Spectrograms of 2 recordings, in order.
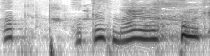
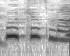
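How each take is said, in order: First: High silly Hulk voice; Hulk impression. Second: Very high squeaky Hulk; Hulk impression. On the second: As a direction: squeak it even higher. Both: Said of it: "Faz o Hulk".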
